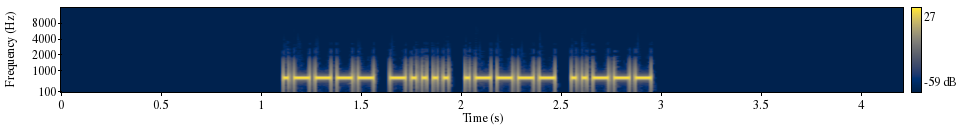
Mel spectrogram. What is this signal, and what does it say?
Morse code, heard as a keyed tone, about 44 wpm, 700 Hz. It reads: 1612
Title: Numbers - Contest Style - 4-Digit 45wpm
